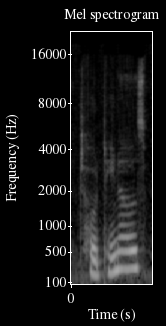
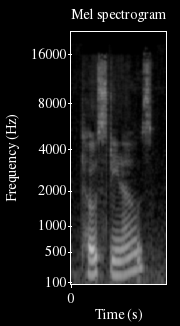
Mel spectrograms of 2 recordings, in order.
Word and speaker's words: Totino's: One fun fact about me is that I believe I pronounced Totino's, the brand, Tostino's, until I was like probably like 23 years old. I definitely thought the brand was Tostino, but it's not. It's Totinos.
